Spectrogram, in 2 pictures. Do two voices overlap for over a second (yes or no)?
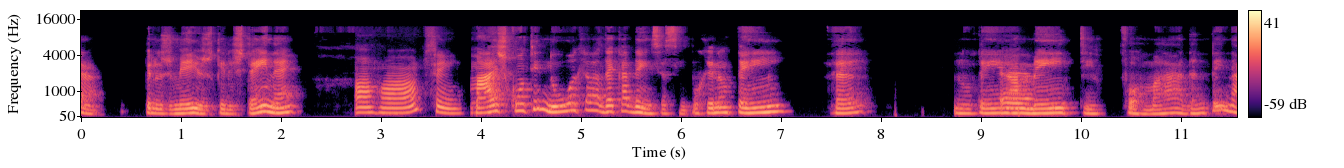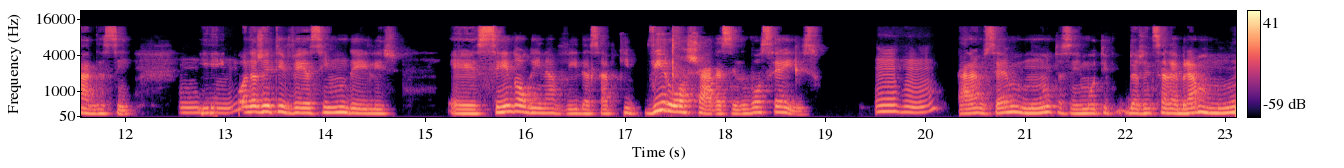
no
